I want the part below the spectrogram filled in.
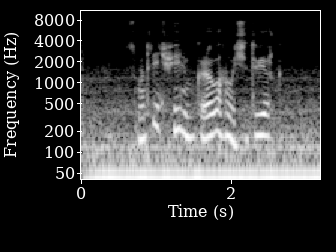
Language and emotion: Russian, sad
